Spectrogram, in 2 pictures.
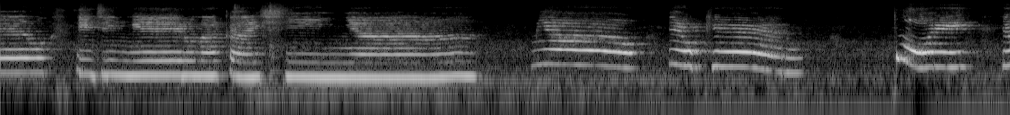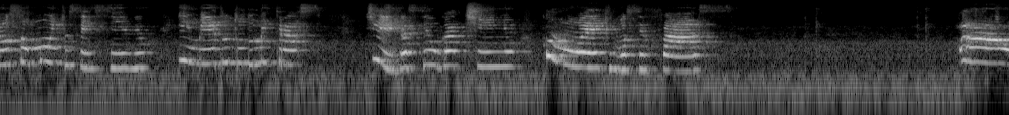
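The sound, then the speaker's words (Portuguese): A cat meows over and over, a series of drawn-out, pitch-bending cries in close succession, fairly loud, with short pauses between bursts and no talking. “Depois do cachorro veio passando um gato e a dona Baratinha perguntou: Quem quer casar com a dona Baratinha que tem fita no cabelo?”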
